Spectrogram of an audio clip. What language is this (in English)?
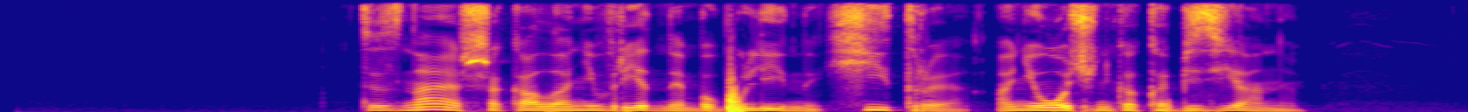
Russian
